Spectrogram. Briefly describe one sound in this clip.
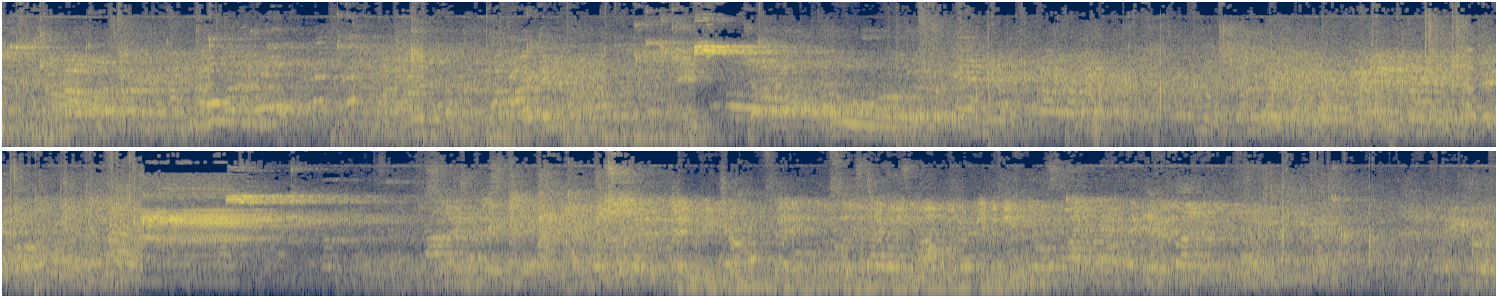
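Voices of players and spectators chatter and call out in an echoing gym.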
